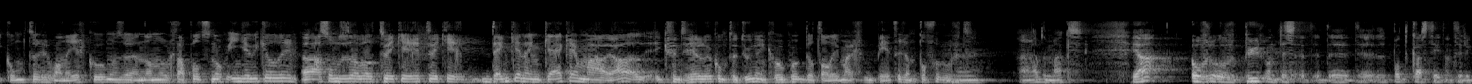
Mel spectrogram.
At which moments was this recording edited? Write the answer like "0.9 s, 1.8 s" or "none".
3.0 s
